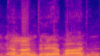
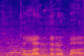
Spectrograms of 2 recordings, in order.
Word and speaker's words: Qalandarabad: Okay, so we've made it to Qalandarabad.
